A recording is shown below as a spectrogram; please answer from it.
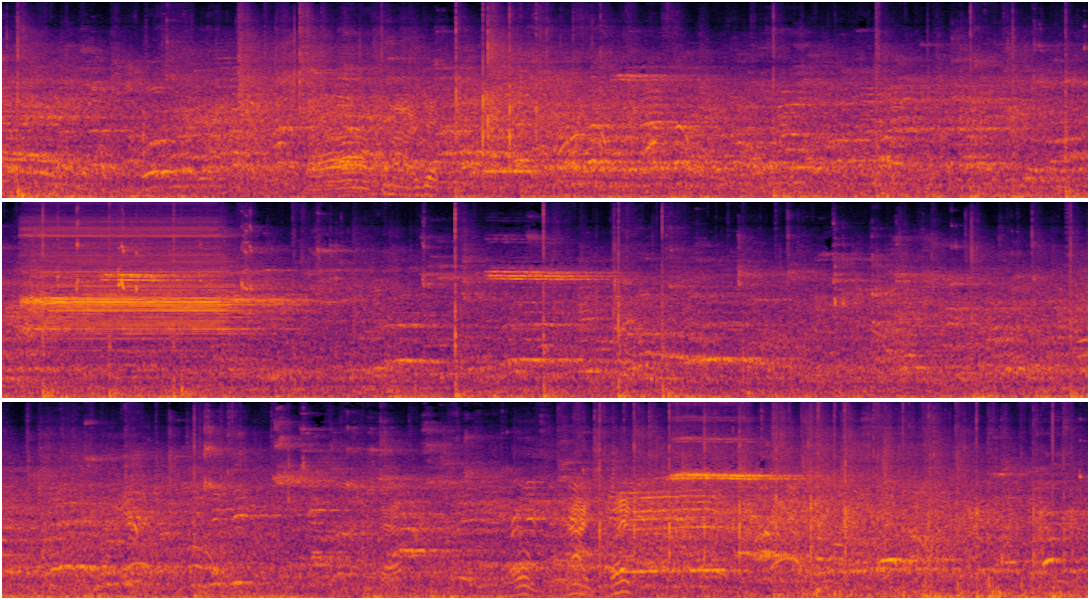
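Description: Basketball game sounds echoing in a large gym: the ball bouncing, short high sneaker squeaks, and players and spectators talking and calling out. About eleven seconds in, a referee's whistle sounds for about two seconds.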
